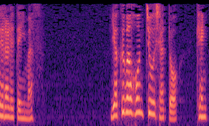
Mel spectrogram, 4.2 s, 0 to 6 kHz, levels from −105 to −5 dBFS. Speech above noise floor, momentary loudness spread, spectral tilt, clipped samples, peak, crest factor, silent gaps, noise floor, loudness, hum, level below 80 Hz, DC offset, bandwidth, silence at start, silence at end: 42 dB; 17 LU; -6 dB/octave; under 0.1%; -8 dBFS; 20 dB; none; -69 dBFS; -27 LUFS; none; -72 dBFS; under 0.1%; 5.8 kHz; 0 s; 0.05 s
